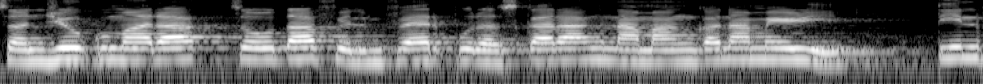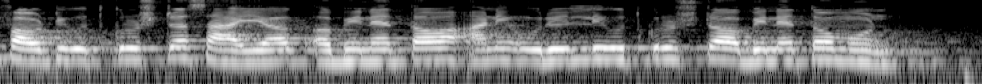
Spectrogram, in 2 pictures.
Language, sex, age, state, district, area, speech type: Goan Konkani, male, 18-30, Goa, Bardez, rural, read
